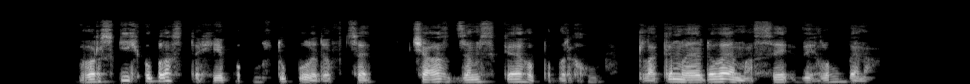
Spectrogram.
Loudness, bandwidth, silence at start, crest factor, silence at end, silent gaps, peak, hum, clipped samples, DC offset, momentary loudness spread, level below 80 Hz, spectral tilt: -19 LUFS; 8.2 kHz; 0.8 s; 18 dB; 1 s; 1.85-1.91 s, 2.46-2.52 s, 2.93-2.97 s, 3.76-4.09 s, 4.99-5.03 s, 6.19-6.38 s; -2 dBFS; none; under 0.1%; under 0.1%; 13 LU; -60 dBFS; -6 dB/octave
